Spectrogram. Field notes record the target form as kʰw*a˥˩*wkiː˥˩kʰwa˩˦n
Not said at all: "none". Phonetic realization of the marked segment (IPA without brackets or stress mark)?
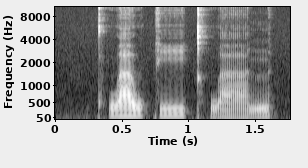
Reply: a˥˩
